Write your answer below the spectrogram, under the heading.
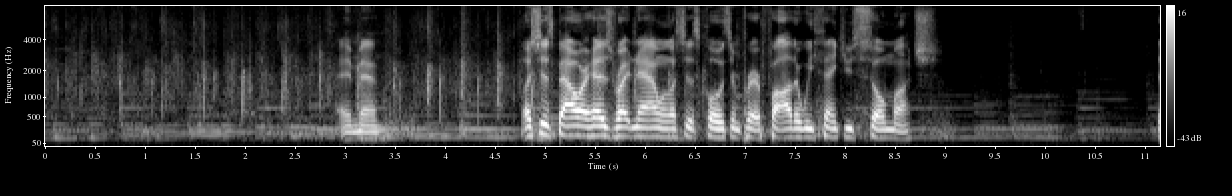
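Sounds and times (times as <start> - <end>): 
crowd clapping: 0.0 - 7.4
speech: 2.9 - 3.6, 4.8 - 8.9.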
